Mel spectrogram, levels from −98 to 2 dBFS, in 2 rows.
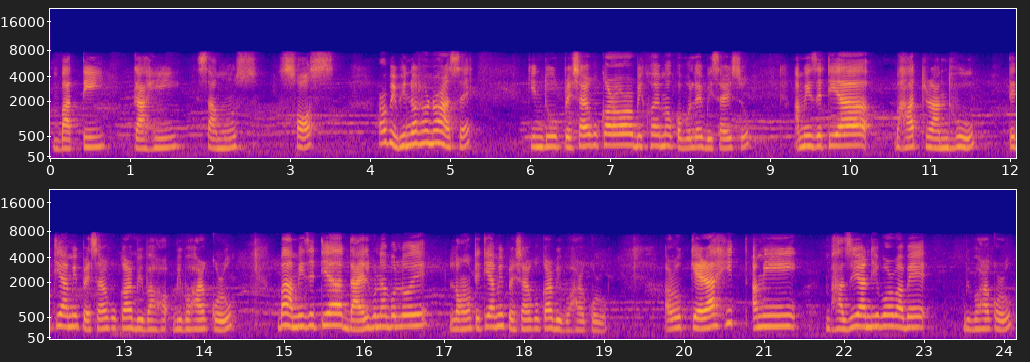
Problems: constant background noise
